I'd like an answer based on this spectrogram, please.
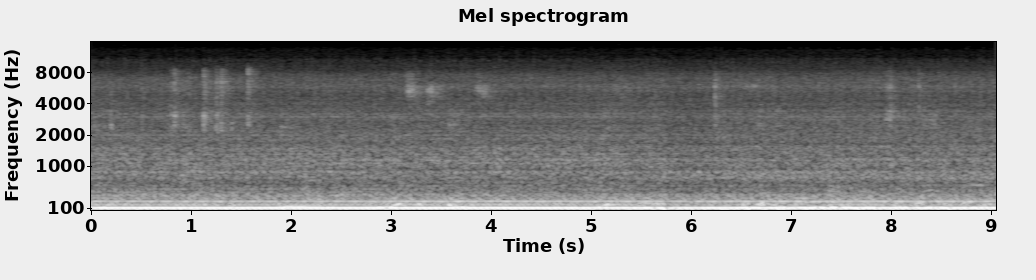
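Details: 2012 Chrysler minivan idling after temporary bypass of bad TIPM fuel pump relay, fuel pump powered full time: smooth, even idle with steady low hum, no misses, knocks or surging; healthy.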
